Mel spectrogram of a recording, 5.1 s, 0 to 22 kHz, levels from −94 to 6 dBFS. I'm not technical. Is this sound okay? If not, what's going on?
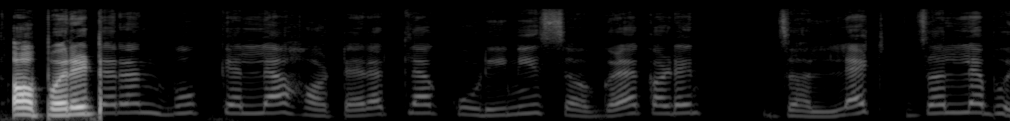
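No. From about 0.50 s to the end, the speech suddenly drops to a faint trace, almost as if it has disappeared. The likely cause is one channel inverted: one side of the stereo signal has its polarity flipped, so when the two sides are combined into one, the voice, which is the same on both, cancels itself out. What you still hear is only the small difference between the two sides.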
